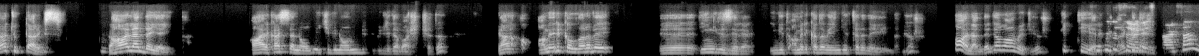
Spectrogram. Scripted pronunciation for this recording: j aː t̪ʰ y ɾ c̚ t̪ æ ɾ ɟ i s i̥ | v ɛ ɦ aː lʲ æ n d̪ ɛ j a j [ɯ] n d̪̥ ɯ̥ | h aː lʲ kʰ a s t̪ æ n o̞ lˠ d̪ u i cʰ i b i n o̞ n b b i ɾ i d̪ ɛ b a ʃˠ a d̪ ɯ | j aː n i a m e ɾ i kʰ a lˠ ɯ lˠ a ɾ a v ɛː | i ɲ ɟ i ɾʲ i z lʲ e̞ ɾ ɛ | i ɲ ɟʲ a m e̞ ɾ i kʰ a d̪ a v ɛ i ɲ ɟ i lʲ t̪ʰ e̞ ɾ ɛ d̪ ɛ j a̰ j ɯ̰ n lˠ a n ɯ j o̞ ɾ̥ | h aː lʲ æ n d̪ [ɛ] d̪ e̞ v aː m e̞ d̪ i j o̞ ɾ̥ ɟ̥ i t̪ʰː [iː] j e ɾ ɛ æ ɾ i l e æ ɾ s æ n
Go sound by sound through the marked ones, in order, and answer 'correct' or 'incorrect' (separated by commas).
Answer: correct, correct, correct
